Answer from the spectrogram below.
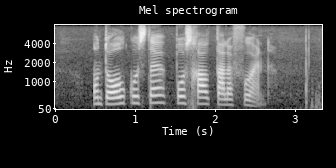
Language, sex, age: Afrikaans, female, 19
